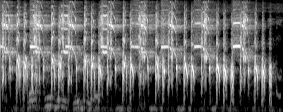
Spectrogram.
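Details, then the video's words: Francolin (teetar) giving a sustained run of loud, harsh, squawking notes, each stacked with high ringing overtones, repeated quickly and steadily throughout with no other sounds evident. "Teetar ki awaaz | teetar sound"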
